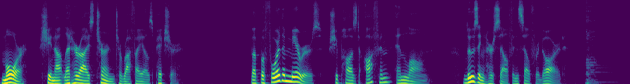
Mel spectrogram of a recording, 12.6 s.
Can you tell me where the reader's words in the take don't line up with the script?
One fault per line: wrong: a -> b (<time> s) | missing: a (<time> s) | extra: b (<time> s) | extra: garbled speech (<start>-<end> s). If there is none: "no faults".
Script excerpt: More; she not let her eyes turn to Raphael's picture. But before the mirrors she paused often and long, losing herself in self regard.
no faults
